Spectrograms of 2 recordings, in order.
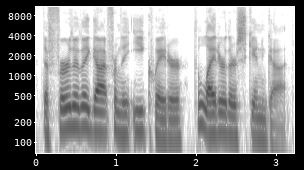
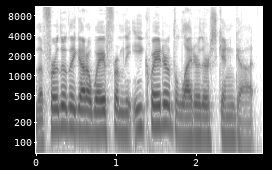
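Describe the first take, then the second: First: It is said slowly. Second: It is said fast.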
